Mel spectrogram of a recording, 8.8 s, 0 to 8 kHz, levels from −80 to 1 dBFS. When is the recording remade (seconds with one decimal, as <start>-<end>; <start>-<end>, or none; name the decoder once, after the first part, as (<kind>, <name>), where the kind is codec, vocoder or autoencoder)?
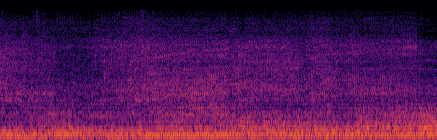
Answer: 5.4-6.0 (codec, DAC); 6.6-7.3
